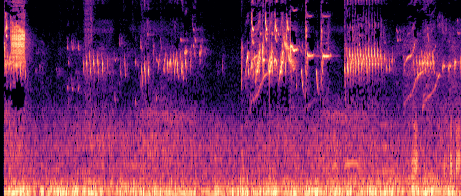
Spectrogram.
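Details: European greenfinches singing, rapid rattling trills broken by short gaps, with rising wheezy whistles near the end and a steady low hum beneath.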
